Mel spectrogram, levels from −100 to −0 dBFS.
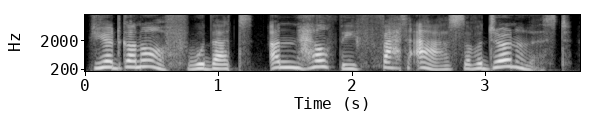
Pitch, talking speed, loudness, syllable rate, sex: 250 Hz, 180 wpm, -20 LUFS, 4.7 syllables/s, female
